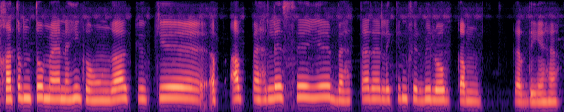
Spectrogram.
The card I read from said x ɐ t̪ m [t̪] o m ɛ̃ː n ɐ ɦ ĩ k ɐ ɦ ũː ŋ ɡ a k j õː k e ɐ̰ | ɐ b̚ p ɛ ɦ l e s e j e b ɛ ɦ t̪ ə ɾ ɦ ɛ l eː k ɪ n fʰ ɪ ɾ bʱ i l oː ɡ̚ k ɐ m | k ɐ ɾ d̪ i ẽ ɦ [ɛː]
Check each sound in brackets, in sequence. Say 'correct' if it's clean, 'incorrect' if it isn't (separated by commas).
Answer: correct, incorrect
